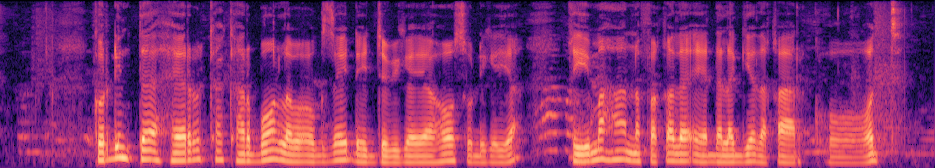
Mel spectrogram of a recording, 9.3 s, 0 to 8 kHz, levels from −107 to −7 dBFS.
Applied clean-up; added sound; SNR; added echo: none; none; none; none.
